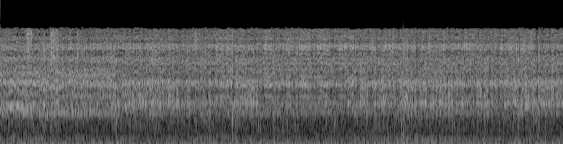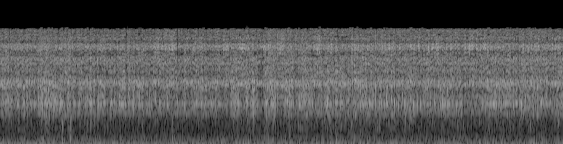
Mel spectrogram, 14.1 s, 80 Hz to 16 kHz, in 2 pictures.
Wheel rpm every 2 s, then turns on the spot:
110, 110, 120, 110, 110, 110, 110.
none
